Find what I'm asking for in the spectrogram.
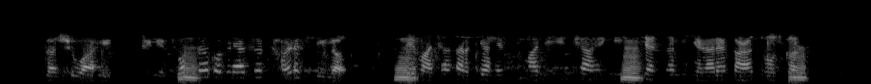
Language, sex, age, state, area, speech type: Manipuri, male, 30-45, Manipur, urban, conversation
